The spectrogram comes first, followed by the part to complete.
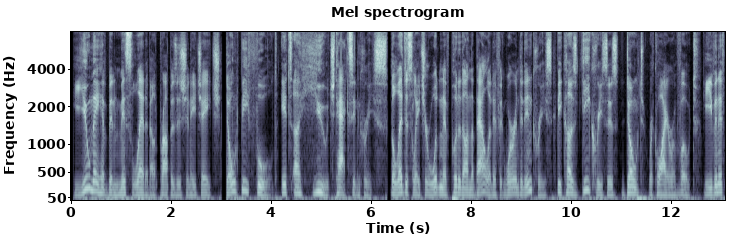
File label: Radio Ad; Proposition HH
